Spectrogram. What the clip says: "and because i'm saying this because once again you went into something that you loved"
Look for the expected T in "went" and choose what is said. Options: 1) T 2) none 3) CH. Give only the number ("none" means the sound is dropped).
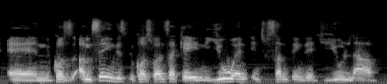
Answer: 1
